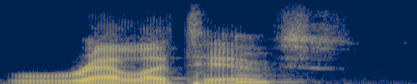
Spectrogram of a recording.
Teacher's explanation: relatives first syllable stress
